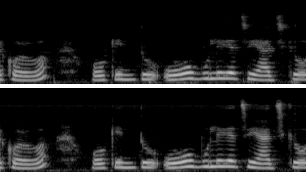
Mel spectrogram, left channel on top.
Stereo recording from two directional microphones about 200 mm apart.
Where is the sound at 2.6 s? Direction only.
30° right (ahead or behind).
